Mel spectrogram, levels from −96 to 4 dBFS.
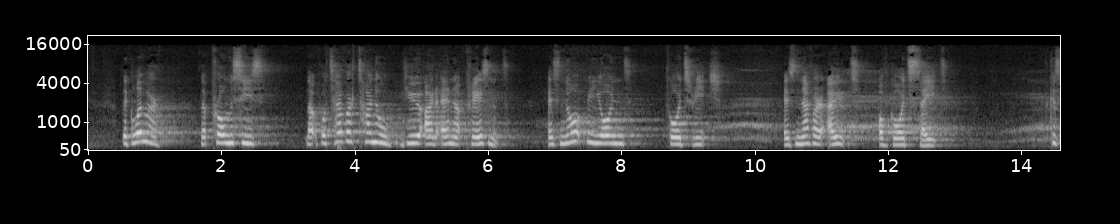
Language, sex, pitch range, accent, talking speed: English, female, 230-295 Hz, British, 100 wpm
